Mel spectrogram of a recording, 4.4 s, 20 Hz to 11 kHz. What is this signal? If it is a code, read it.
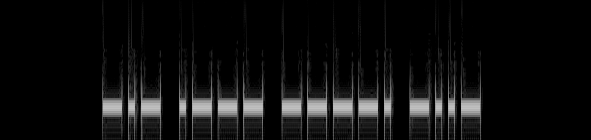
Morse code, heard as a keyed tone, about 25 wpm, 700 Hz. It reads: KJ9X
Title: NA SOTA Chaser Callsigns 25wpm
